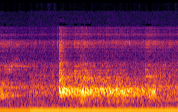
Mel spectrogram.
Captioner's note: thunder Rumbling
